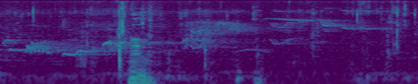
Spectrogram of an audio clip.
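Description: Hands tear apart roast chicken with soft crackling.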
